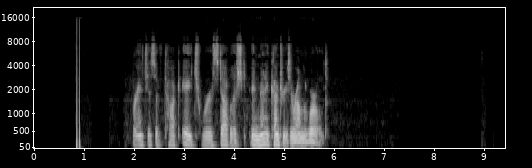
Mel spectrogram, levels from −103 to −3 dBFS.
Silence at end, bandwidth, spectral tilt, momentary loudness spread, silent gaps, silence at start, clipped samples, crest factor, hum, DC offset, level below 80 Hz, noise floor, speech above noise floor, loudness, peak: 3.6 s; 9.8 kHz; -5.5 dB/octave; 17 LU; 1.16-1.50 s, 1.72-1.77 s; 0.85 s; under 0.1%; 20 dB; none; under 0.1%; -68 dBFS; -89 dBFS; 58 dB; -32 LUFS; -14 dBFS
